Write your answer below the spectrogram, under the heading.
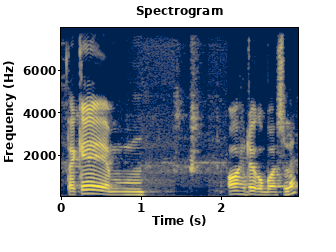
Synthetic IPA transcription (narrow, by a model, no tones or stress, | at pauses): takɛ | ɔxetuɛkobɔasilɛ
